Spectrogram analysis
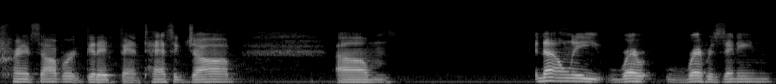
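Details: Adult man, self-described stutterer; part-word and whole-word repetitions; stuttering.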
